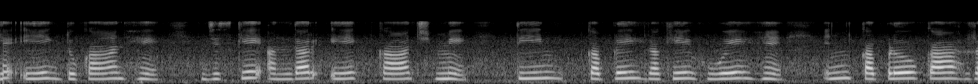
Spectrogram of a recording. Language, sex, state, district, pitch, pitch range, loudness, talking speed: Hindi, female, Maharashtra, Sindhudurg, 265 Hz, 255-275 Hz, -19 LUFS, 105 wpm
